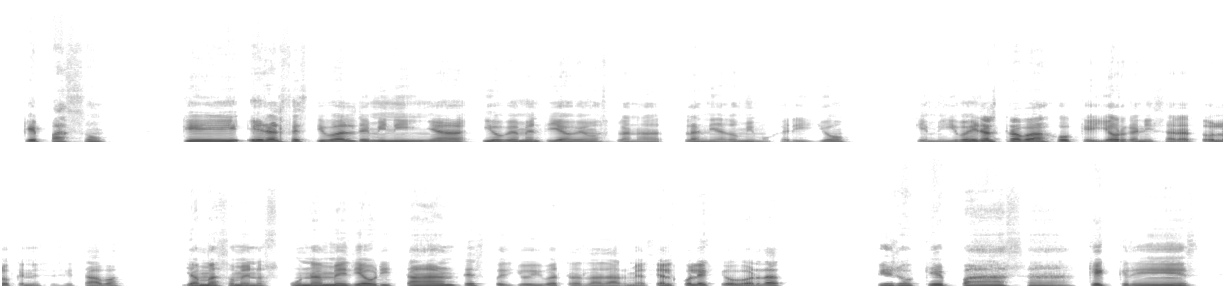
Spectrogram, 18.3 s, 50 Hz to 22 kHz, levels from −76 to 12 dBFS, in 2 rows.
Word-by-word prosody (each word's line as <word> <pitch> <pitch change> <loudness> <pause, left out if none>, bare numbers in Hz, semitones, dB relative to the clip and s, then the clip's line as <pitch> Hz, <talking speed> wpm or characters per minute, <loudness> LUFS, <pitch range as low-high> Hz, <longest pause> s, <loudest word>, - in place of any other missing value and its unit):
¿qué 135 0 +3
pasó? 125 -4 -5 0.5
Que 140 -1 +5
era 150 +4 +6
el 180 - +3
festival 135 -3 +1
de 150 0 0
mi 130 -3 0
niña 135 +5 0
y, 120 - -1
obviamente, 120 -1 -1
ya 115 -2 +1
habíamos 110 0 -5
plana 100 -2 -9
planeado 100 +1 -6
mi 110 -2 -6
mujer 95 +1 -16
y 100 0 -13
yo 140 +9 -6 0.5
que 90 - -11
me 85 +1 -11
iba 95 +7 -1
a - - +5
ir 180 - +6
al 190 0 +4
trabajo, 155 -7 +3
que - - -6
ella - - +1
organizara 110 - -1
todo - - -5
lo 60 - -1
que - - -12
necesitaba. 140 - -7 0.4
Ya 110 -2 0
más 115 0 +2
o - - -3
menos 95 -4 -2
una 110 +2 +3
media 120 0 +5
horita 130 +1 +3
antes, 160 +5 -1
pues, 90 -3 -7
yo 95 0 -6
iba 100 +2 -3
a - - -1
trasladarme 95 -3 -6
hacia - - -2
el - - -2
colegio, 170 +1 0
¿verdad? - - +1 0.7
Pero, 120 +1 -2
¿qué 135 -1 +3
pasa? 125 -6 -2
¿Qué 135 -2 +3
crees? 125 -1 +1
120 Hz, 180 wpm, -25 LUFS, 105-135 Hz, 0.7 s, era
